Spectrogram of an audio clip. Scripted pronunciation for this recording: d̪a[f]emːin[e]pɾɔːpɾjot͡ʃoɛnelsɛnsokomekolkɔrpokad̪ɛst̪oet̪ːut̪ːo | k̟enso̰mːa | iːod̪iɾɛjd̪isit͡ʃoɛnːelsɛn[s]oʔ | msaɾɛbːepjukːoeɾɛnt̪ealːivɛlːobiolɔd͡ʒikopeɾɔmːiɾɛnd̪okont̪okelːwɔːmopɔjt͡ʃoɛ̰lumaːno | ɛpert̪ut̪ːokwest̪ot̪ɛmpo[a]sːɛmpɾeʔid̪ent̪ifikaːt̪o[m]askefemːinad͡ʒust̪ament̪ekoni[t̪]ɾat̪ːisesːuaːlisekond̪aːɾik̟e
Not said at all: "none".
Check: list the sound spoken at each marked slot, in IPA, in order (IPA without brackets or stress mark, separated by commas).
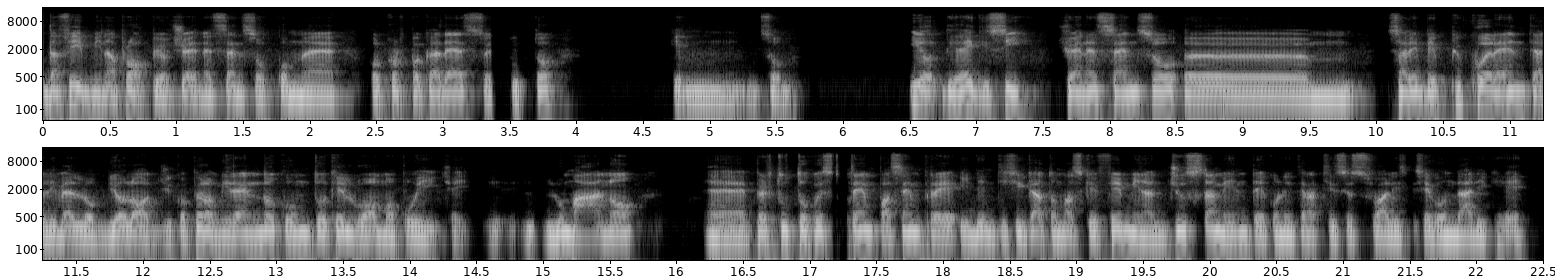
f, a, s, a, m, t̪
